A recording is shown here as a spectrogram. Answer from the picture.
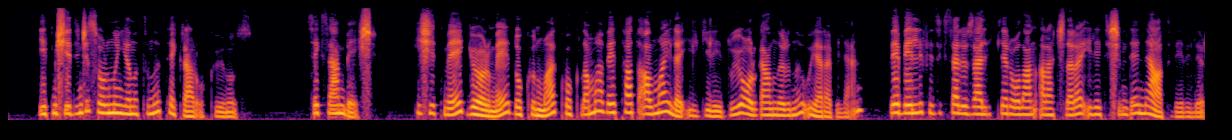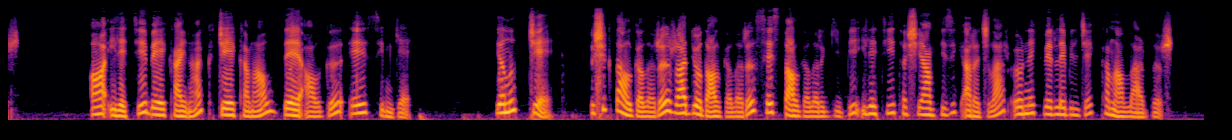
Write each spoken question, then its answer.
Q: İşitme, görme, dokunma, koklama ve tat almayla ilgili duyu organlarını uyarabilen ve belli fiziksel özellikleri olan araçlara iletişimde ne ad verilir?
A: Yanıt C.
